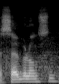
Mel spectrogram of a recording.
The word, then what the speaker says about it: Sebulonsen: Hvordan udtaler man dit efternavn 100%? Sebulonsen.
